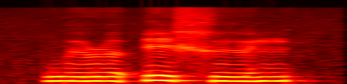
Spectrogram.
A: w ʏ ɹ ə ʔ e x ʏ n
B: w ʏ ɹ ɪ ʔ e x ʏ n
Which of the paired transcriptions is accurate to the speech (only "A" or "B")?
A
